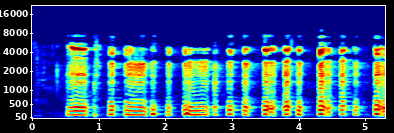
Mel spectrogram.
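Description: A man's voice singing or vocalising in short, clipped syllables in a quick even rhythm, about three a second, starting about half a second in.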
